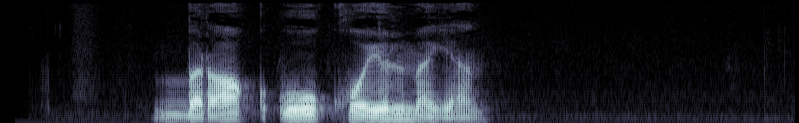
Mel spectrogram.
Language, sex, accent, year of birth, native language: Uzbek, male, Farg'ona, 2004, Uzbek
